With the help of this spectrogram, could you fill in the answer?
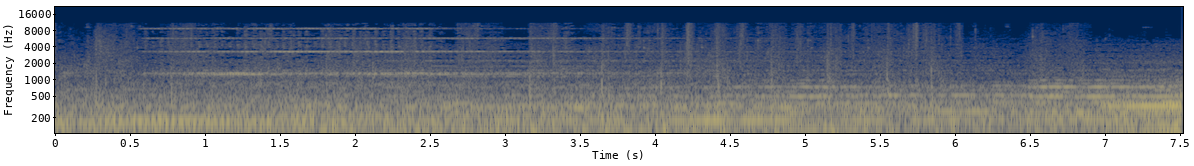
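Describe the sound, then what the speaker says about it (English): A payphone in the video game Alan Wake 2 rings with repeated electronic bell bursts over a low, dark ambient drone that swells toward the end. "The payphone was ringing."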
